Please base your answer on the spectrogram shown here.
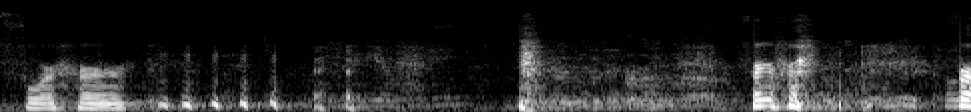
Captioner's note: crowd faint speaking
